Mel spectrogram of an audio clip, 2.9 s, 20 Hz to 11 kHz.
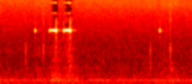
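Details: Two short high electronic beeps with faint clicks from a vintage Dentaphor Model 6110B electric dental pulp tester (c. 1986–87) being switched on and tested across a surface, not on a patient.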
